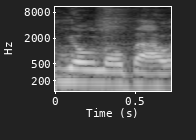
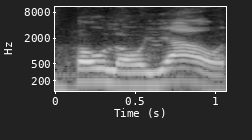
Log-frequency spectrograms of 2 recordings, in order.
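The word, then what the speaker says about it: bolo bao: been saying it wrong it is not YOLO bow it's not you only live once bow it is bolo Yao that is the but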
